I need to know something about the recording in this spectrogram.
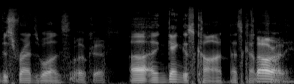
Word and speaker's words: Genghis Khan: And Genghis Khan. That's kind of all funny. Right. Okay. Yeah, in the Persian nomenclature, we actually pronounce it Chengiz. Chengiz Khan.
